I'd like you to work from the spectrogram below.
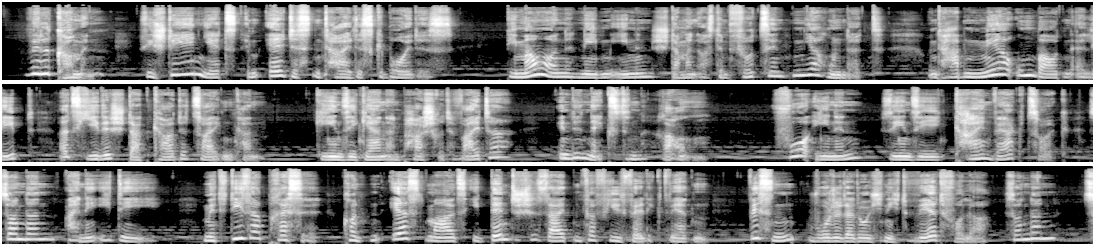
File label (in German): Museum German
